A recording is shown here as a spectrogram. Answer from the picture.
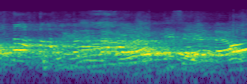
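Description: Several people talking over one another: overlapping chatter in a room.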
